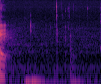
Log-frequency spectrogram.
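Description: A low, dull thump about half a second in and a weaker one a little later, with faint scattered clicks, as a drinking glass is picked up and raised to drink.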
